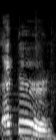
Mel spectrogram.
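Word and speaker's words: Héctor: The H is silent. Yeah, bro. Hector. It's Ector.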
